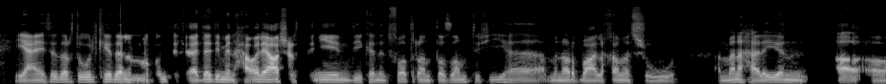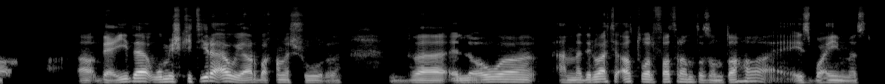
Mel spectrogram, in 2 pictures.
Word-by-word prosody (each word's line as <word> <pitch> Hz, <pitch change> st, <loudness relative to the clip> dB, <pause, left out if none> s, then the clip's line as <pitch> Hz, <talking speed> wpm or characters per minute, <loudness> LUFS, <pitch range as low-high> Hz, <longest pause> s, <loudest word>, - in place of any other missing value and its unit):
يعني 100 Hz, +1 st, +4 dB
تقدر 115 Hz, +1 st, -1 dB
تقول 115 Hz, -1 st, -2 dB
كده 115 Hz, 0 st, +3 dB
لمّا 105 Hz, -2 st, 0 dB
كنت 115 Hz, +3 st, -6 dB
في -, -, -4 dB
إعدادي 115 Hz, +4 st, +3 dB
من 110 Hz, -3 st, +2 dB
حوالي 110 Hz, +3 st, +5 dB
10 110 Hz, +1 st, +7 dB, 0.2 s
سنين، 110 Hz, -1 st, 0 dB
دي 100 Hz, +1 st, -5 dB
كانت 100 Hz, -4 st, -5 dB
فترة 105 Hz, -1 st, -4 dB
انتظمت 105 Hz, +2 st, -5 dB
فيها 105 Hz, -2 st, -6 dB
من 100 Hz, 0 st, -4 dB
4 100 Hz, -2 st, +1 dB
ل5 100 Hz, +2 st, -3 dB
شهور. 85 Hz, 0 st, -7 dB, 0.4 s
أمّا 95 Hz, +3 st, -2 dB
أنا 110 Hz, 0 st, +3 dB
حاليًا 105 Hz, +1 st, 0 dB, 0.3 s
آه، -, -, +4 dB
آه، 90 Hz, 0 st, -2 dB, 0.8 s
آه -, -, -2 dB
بعيدة 130 Hz, +10 st, +4 dB
ومش 125 Hz, +3 st, +1 dB
كتيرة 165 Hz, +5 st, +2 dB
أوي 140 Hz, -8 st, +4 dB
4، 100 Hz, +1 st, +1 dB
5 110 Hz, -2 st, -5 dB
شهور، 95 Hz, -3 st, -6 dB
آه. 90 Hz, -, -15 dB, 0.5 s
ب 85 Hz, +3 st, -11 dB, 0.3 s
اللي 95 Hz, +2 st, -1 dB
هو 115 Hz, 0 st, +2 dB, 0.2 s
أمّا 100 Hz, +1 st, -3 dB
دلوقتي 120 Hz, +5 st, +1 dB
أطول 120 Hz, -3 st, 0 dB
فترة 120 Hz, +2 st, -2 dB
انتظمتها 110 Hz, +7 st, -4 dB, 0.2 s
أسبوعين 95 Hz, +1 st, -2 dB
مثلًا. 85 Hz, 0 st, -9 dB
105 Hz, 150 wpm, -24 LUFS, 100-115 Hz, 0.8 s, 10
